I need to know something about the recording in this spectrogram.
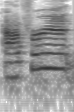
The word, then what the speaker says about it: afferent: ferret is really pronounced afferent but sometimes it's hard to hear the difference between afferent and efferent so I like to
